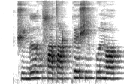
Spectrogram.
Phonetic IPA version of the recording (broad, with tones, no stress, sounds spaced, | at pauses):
t͡ʃ y˩ ŋ lː ɔ̤˦ sˤ o˨ tˤ œ˨ kː ø˥ ʃ i˦ kʷ ə˥ ŋ ɔ˥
